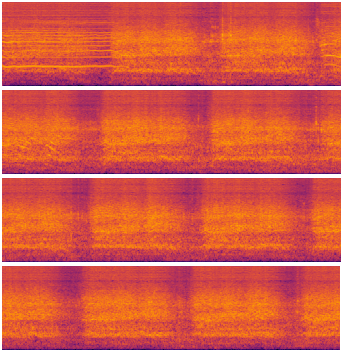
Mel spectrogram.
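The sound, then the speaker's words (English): A film arena crowd chants the name Jonathan over and over. Loud, massed voices repeat the chant in a steady rhythmic pulse about every second, with a continuous roar beneath it. “They're chanting Jonathan.”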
